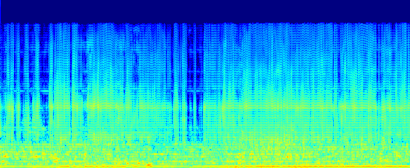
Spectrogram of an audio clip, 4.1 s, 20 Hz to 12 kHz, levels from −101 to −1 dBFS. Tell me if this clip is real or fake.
fake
